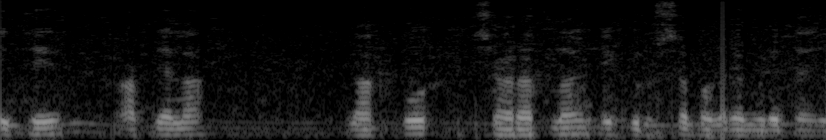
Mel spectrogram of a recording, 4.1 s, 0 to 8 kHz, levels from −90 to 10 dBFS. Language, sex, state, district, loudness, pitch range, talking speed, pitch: Marathi, male, Maharashtra, Nagpur, -43 LUFS, 125-145 Hz, 130 wpm, 130 Hz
